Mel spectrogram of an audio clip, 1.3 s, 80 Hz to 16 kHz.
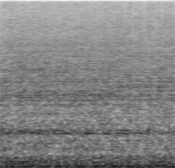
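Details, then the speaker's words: Chevy C10 V8 after the vacuum leak fix, new harness, injectors and a reconnected sensor: smooth, even idle with a steady low rumble and no hunting or stumble, idling properly. "It looked like she's idling steady. It would have started acting up by now."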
